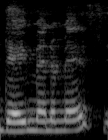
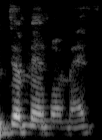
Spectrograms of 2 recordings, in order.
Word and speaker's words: de minimis: that's the Latin pronunciation, de minimis, and the English is Okay. de minimis.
